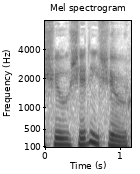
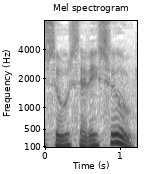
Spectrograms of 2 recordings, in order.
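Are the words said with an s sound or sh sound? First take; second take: sh sound; s sound. First: The words begin with an sh sound. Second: The words begin with a clear s sound. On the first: The speaker calls it wrong. "He'd say Shoo Shitty Shoo" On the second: The speaker calls it right. "he could not say Sioux City Sioux"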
